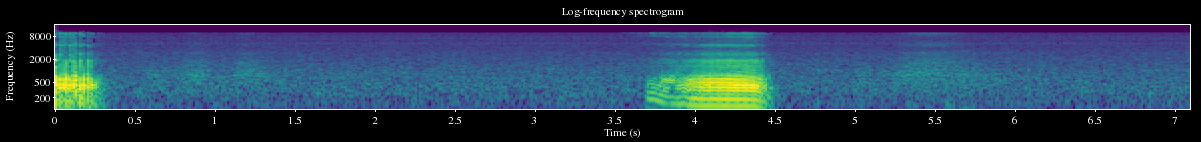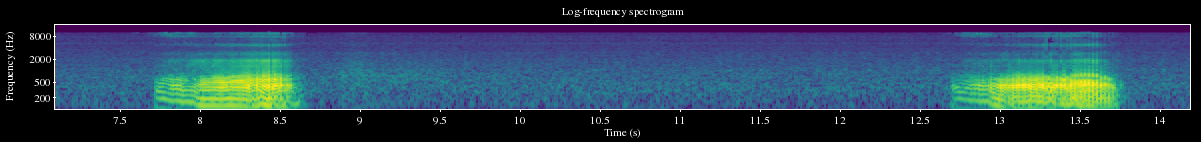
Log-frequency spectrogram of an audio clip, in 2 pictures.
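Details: Sleeping Boston Terrier snoring deeply, three rough, buzzy snores about four seconds apart, each lasting under a second, with quiet breathing between them in a small indoor room.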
